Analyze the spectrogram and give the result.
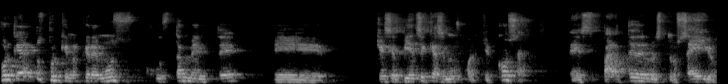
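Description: At a fairly high pitch, a man talks fairly slowly, his pitch swinging very widely. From Mexico, Aguascalientes. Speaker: architect. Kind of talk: interview.

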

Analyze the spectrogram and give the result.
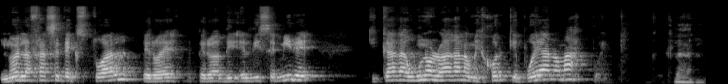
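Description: With a Chilean accent, a man talks at a moderate pace in a high pitch. His pitch variation is ordinary, while his loudness swings widely. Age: 50s. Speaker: clinical psychologist. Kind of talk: interview.

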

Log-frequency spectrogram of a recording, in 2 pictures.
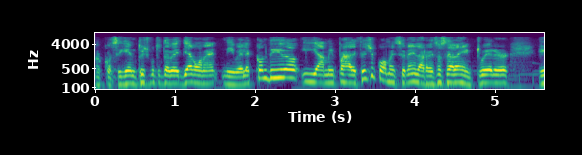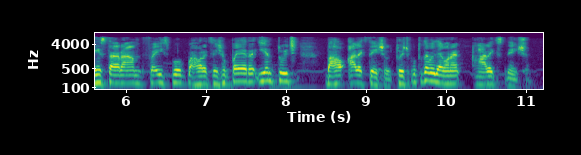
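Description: A man with a fairly high pitch speaks at a moderate pace and very even loudness against noticeable background noise. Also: ordinary pitch variation. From Puerto Rico, Ponce. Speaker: podcast co-host. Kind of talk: casual chat.

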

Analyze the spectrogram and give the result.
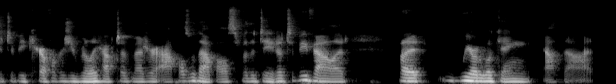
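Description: A woman with an American accent speaks at a very deep, low pitch with ordinary pitch variation. Her voice is somewhat breathy. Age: 50s. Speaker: executive coach. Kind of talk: interview.

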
